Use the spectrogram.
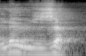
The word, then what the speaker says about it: lose: quite homophobic very close you pronounce them slightly differently you like to say the second one is it's like a zed lose but then loose loose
